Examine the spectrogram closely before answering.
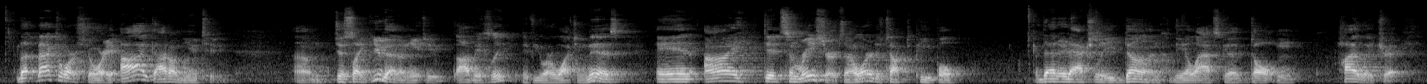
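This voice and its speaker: Audible room echo and noticeable background noise around a man speaking. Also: moderate pace. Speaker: motorcycle travel vlogger. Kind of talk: casual vlog monologue.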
